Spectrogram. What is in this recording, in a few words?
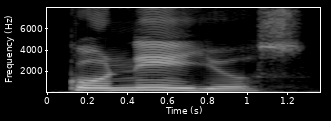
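"con ellos", Spanish, female, slow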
